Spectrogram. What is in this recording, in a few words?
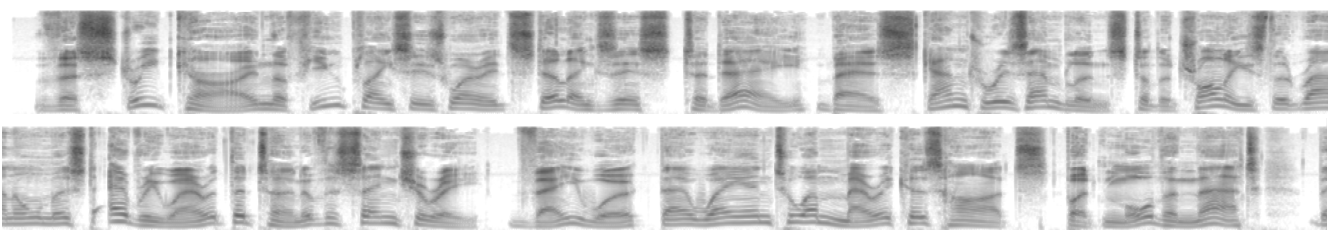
Narration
